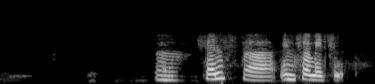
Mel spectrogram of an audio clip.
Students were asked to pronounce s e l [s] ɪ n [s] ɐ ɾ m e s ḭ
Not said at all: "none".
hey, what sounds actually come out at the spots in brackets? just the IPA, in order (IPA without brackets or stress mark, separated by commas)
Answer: f, f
